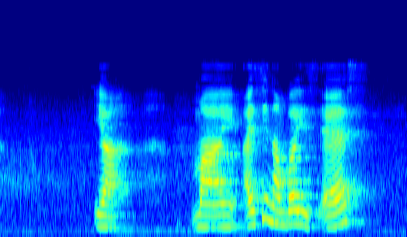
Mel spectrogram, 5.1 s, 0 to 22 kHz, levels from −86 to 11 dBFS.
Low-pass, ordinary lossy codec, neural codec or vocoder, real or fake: 7.2 kHz; none; none; real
